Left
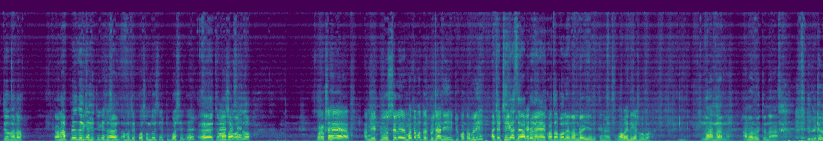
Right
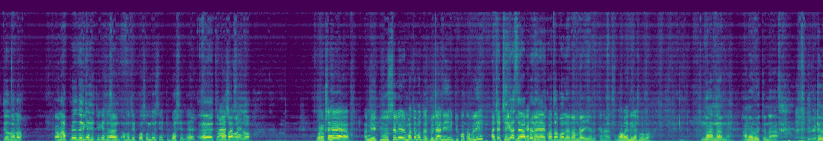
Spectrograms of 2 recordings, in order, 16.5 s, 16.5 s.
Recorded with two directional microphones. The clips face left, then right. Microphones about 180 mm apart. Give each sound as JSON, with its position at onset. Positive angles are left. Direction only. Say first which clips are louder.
{"t": 0.0, "sound": "speech", "louder": "right 2 dB", "side_deg": -5}
{"t": 6.3, "sound": "speech", "louder": "right 3 dB", "side_deg": -25}
{"t": 9.0, "sound": "speech", "louder": "right 2 dB", "side_deg": -10}
{"t": 9.8, "sound": "speech", "louder": "left 4 dB", "side_deg": 0}
{"t": 12.5, "sound": "speech", "louder": "right 3 dB", "side_deg": -5}
{"t": 15.9, "sound": "speech", "louder": "left 5 dB", "side_deg": 0}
